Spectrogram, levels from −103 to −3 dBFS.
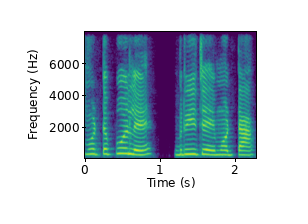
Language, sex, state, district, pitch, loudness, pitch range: Marathi, female, Maharashtra, Pune, 295 Hz, -17 LUFS, 275-320 Hz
